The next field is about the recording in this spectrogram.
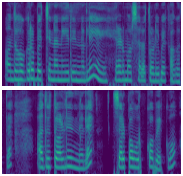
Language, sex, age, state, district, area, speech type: Kannada, female, 30-45, Karnataka, Mandya, rural, spontaneous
